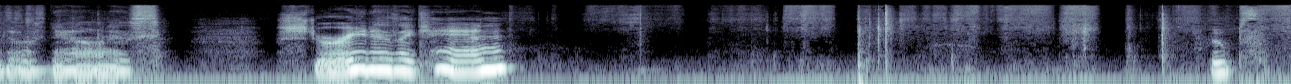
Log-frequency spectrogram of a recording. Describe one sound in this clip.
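Paper crinkles and rustles as it is folded and pressed flat.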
